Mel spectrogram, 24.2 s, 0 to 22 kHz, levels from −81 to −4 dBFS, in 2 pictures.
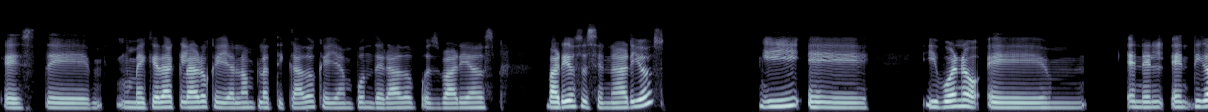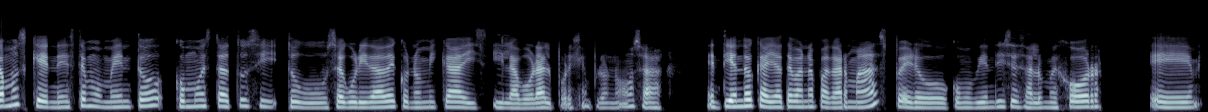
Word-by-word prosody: Este, 165 0 -1 0.3
mm, - - -7
me 175 -1 0
queda 185 +2 +4
claro 185 +2 +3
que 185 -2 -3
ya 170 - 0
lo 170 +1 -1
han 175 0 -5
platicado, 175 +1 -3
que 170 -2 -4
ya 170 - -3
han 165 0 -7
ponderado, 170 0 -2
pues, 165 -1 -8
varias 175 +1 -1 0.5
varios 195 +3 +5
escenarios. 185 - +1 0.9
Y, 215 +4 +2
eh, 175 -2 0 0.5
y 195 -8 +1
bueno, 205 0 +6
em, 170 -1 -1 0.4
en 195 -1 +1
el 185 -1 0
en, 190 -1 +1
digamos 220 +7 +3
que, 215 - +3
en 180 -1 -1
este 190 +5 -1
momento, 210 +3 -2
¿cómo 210 +1 -1
está 220 -1 +1
tu 225 +2 -6
si 210 -3 -8
tu 170 -3 -3
seguridad 185 +1 +2
económica 185 -1 0
y 170 - -2
s 165 - -18
y 175 - -4
laboral? 160 +1 +1
Por 165 - -8
ejemplo, 170 -2 -10
¿no? 170 +5 -7
O 215 - -3
sea, 175 -3 -2 0.4
entiendo 210 +4 +5
que 220 - +3
allá 190 -1 +4
te 205 - +1
van 200 0 +1
a 205 - 0
pagar 180 -2 +1
más, 185 - 0
pero, 170 -2 0
como 175 0 -5
bien 180 +1 -4
dices, 200 -1 -3
a 170 - 0
lo 170 - -3
mejor, 195 +3 +1 0.5
eh, 180 0 0
180 Hz, 155 wpm, -23 LUFS, 170-200 Hz, 0.9 s, bueno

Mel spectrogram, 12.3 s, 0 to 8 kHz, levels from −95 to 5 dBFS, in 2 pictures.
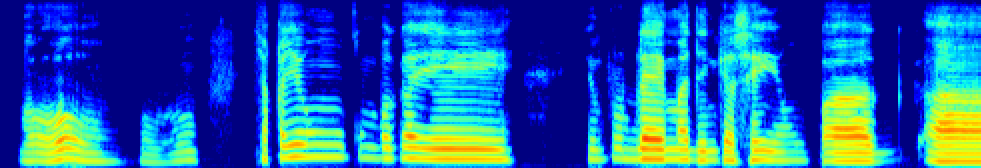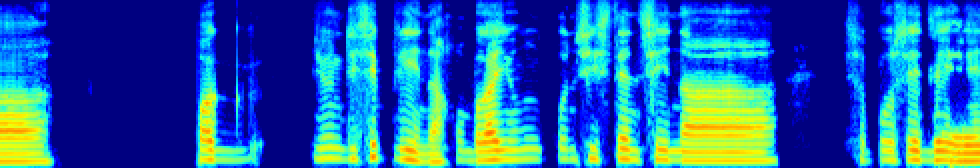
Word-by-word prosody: Oo, 145 +2 -2 0.5
oo. 130 +2 -22 0.5
Tsaka 175 +3 -7
yung 215 0 -5
kumbaga, 195 -1 -8
eh, 175 -1 +1 0.5
yung 170 - -12
problema 175 -1 +3
din 155 -1 -6
kasi 160 0 -3
yung 150 0 -16
pag 145 -1 +4 0.2
ah, 135 -1 +4 0.9
'pag 170 -1 +1 0.6
yun 185 0 -8
disiplina, 175 -7 -2
kumbaga 155 +2 +2
yung 175 +1 -10
consistency 175 -2 -4
na 155 -1 +2 0.9
supposedly, 155 -2 +1
165 Hz, 105 wpm, -24 LUFS, 145-180 Hz, 0.9 s, pag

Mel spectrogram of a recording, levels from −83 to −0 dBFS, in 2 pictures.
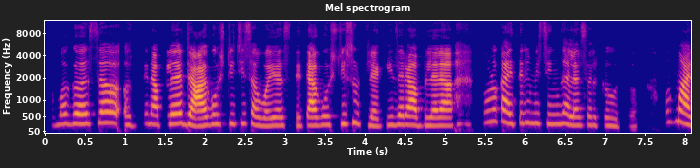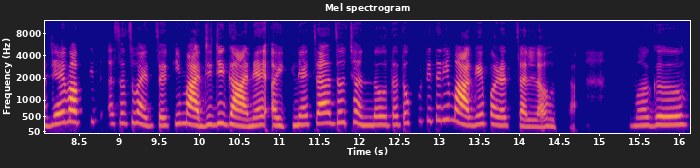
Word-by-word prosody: मग 285 +1 -8
अ, 295 - +3
असं, 320 +1 0 0.2
ते 275 +4 -11
आपल्याला 275 +2 +2
ज्या 230 -2 +8
गोष्टीची 285 +1 -9
सवय 240 -5 -4
असते, 240 0 -12
त्या 240 -1 +6
गोष्टी 260 +3 -8
सुटल्या 280 -7 -7
की 255 0 -10
जरा 265 -1 +2
आपल्याला 240 -1 +2 0.4
थोडं 350 +2 -8
काहीतरी 315 -1 -1
मिसिंग 290 -2 -10
झाल्यासारखं 245 -3 -6
होतं. 195 - -15 0.4
मग 340 +1 -20
माझ्याही 290 -1 +3
बाबतीत 345 0 +3 0.2
असंच 305 +2 -13
व्हायचं 245 -6 -4
की 290 - -10
माझी 260 -4 +5
जी 310 - 0
गाणे 235 -1 +5
ऐकण्याचा 260 +6 -1
जो 330 +1 -5
छंद 255 -6 -5
होता, 260 0 -5
तो 310 - -6
कुठेतरी 385 +2 -12
मागे 270 -5 +7
पडत 245 -3 -2
चालला 205 -3 -4
होता. 210 -3 -12 0.7
मग 240 +1 -9
अ, 255 0 0
265 Hz, 150 wpm, -23 LUFS, 240-300 Hz, 0.7 s, ज्या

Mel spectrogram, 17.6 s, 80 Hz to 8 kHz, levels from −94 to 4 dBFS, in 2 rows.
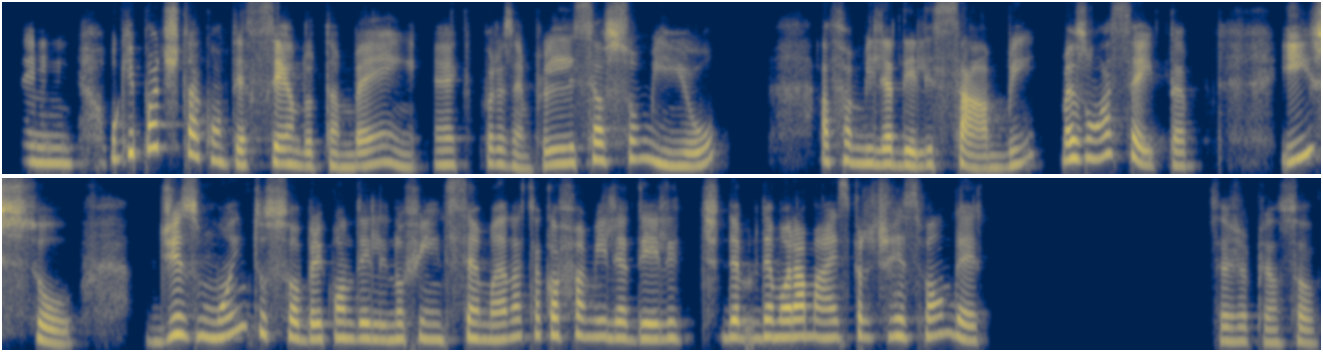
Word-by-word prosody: Sim. 215 -2 -4 0.2
O 280 - -2
que 355 +6 +2
pode 435 +3 +3
tá 340 - +4
acontecendo 205 -6 +1
também, 180 +2 -3
é 200 0 -3
que, 195 - -26
por 210 - -6
exemplo, 175 -3 -5
ele 210 +2 +1
se 220 +5 -2
assumiu, 245 - 0 0.7
a - - +2
família 215 -4 0
dele 195 0 -1
sabe, 175 - +1
mas 270 +2 +5
não 280 0 0
aceita. 200 - 0 0.6
Isso 230 - +4 0.5
diz 245 +8 +4
muito 280 +7 -1
sobre 220 -5 +1
quando 225 0 -1
ele 215 -2 0
no 215 +1 -2
fim 215 -2 -4
de 205 - -10
semana 220 0 0
tá 270 - -4
com 270 - +2
a - - +3
família 245 -4 -1
dele 220 +1 -1
te - - -4
demorar 240 +1 +4
mais 235 -1 -2
pra 265 - -1
te 245 +2 -4
responder. 250 -3 -1 1.5
Você 195 -1 -5
já 190 0 -6
pensou 175 -1 -7
225 Hz, 155 wpm, -23 LUFS, 195-250 Hz, 1.5 s, mas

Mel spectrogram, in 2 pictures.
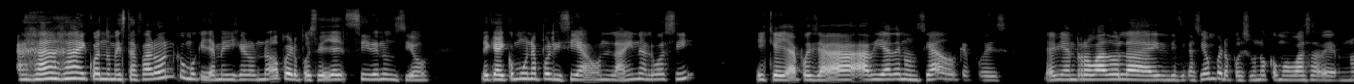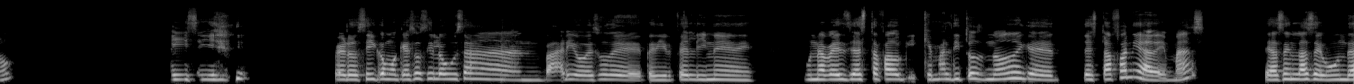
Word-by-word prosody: ajá, 240 +4 +5
ajá 270 +1 +6
y 265 - +3
cuando 250 -1 +1
me 235 - +1
estafaron, 240 +10 +1
como 280 -8 -2
que - - -5
ya - - 0
me 225 +1 -3
dijeron: 220 0 -4
"No, 235 - -1
pero, 250 -4 +4
pues, 215 0 -2
ella 225 +1 +2
sí 230 +1 -7
denunció". 210 -3 -4 0.5
De 215 - 0
que 230 - +5
hay 220 - +7
como 245 +2 0
una 255 -2 0
policía 225 -3 -1
online, 225 +2 -4
algo 230 0 -5
así. 250 - -6 0.6
Y 220 0 -4
que 215 0 +3
ya, - - +3
pues, 210 -1 -1
ya 110 - +5
había 230 +1 +2
denunciado 230 +1 -2
que, 210 - -13
pues, 195 -1 -13 0.3
le - - -3
habían 220 +1 -2
robado 225 +1 +5
la 215 -3 +4
identificación, 210 +4 -4
pero, 265 -6 -2
pues, 200 0 -8
uno 210 +1 -7
cómo 210 -1 -5
va 205 - +1
a 210 - -4
saber, 195 -2 -5
¿no? 210 - -10 1.6
Sí, 225 0 -3
sí, 220 -1 -5 1.1
pero 220 0 +1
sí, 245 +3 -2
como 235 -1 +1
que 225 - -1
eso 265 +4 0
sí 260 0 -4
lo 250 -1 +2
usan 230 -6 -3
varios, 215 +1 -2
eso 230 +2 -4
de 210 - -1
pedirte 205 +1 -2
el 220 0 -1
INE 215 -3 -3 0.4
una 225 0 +2
vez 230 0 +2
ya 235 - +3
estafado, 235 0 +2 0.2
qué 225 - -5
malditos, 245 +2 -1
¿no?, 235 +4 +1
de 280 -1 +2
que 220 -5 0 0.3
te 230 - 0
estafan 235 +9 0
y 310 - -2
además 210 -1 0 0.6
te - - +1
hacen 240 +3 +2
la 230 +1 +6
segunda. 220 -1 +2
225 Hz, 180 wpm, -22 LUFS, 215-240 Hz, 1.6 s, hay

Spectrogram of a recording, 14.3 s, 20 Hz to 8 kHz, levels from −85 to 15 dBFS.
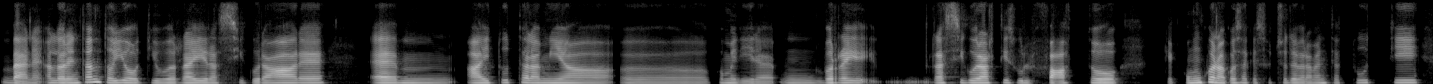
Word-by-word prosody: Bene, 170 -2 +2
allora 185 -1 +3
intanto 230 +4 +2
io 190 -1 +1
ti 185 -1 -10
vorrei 180 +1 +1
rassicurare. 180 +2 +1 0.4
Ehm, 180 -2 0
hai 180 -1 +2
tutta 210 +1 -5
la 190 -2 +4
mia, 175 -2 -1
uhm 165 -1 -10 0.3
come 175 -1 -6
dire, 165 -1 -8
mhmm, 170 0 -11
vorrei, 190 +4 +1
mhmm, 245 0 -28
rassicurarti 190 +1 +2
sul 175 -2 -8
fatto 170 +1 +1 0.4
che - - -17
comunque 200 +6 +2
è - - +8
una 180 - +7
cosa 185 +1 -4
che 170 - -15
succede 180 +1 -8
veramente 170 +1 -6
a 165 - -16
tutti. 210 +1 -6
180 Hz, 130 wpm, -21 LUFS, 175-190 Hz, 0.4 s, è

